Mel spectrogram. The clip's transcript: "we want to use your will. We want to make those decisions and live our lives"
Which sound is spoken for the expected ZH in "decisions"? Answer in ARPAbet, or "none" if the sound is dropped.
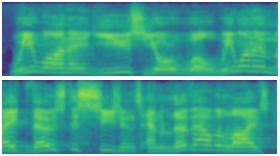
ZH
